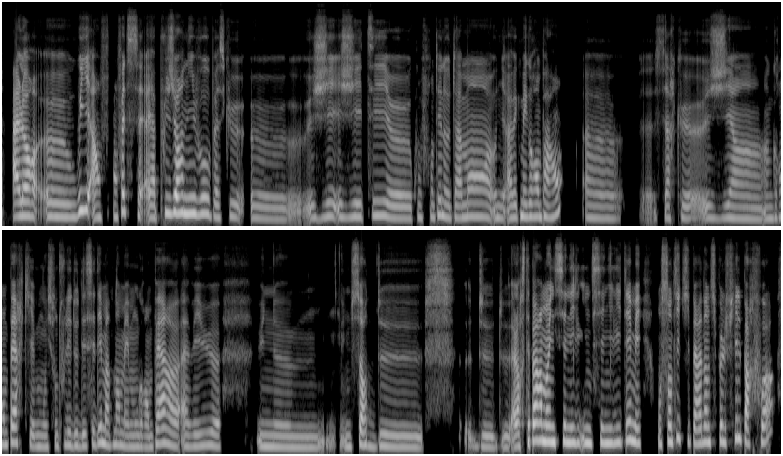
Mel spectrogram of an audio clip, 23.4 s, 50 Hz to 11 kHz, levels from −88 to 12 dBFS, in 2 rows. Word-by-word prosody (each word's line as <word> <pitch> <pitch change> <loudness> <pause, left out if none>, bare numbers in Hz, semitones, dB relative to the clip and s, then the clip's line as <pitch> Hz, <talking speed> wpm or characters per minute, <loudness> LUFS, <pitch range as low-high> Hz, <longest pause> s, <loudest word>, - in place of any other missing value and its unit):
Alors, 200 0 +7
heu, 195 -1 0 0.2
oui, 280 +1 +6
en 180 +1 +3
f 180 - -16
en 190 - -3
fait, 265 +3 +2
c'est 265 0 -3
et - - -3
il - - +4
y - - +2
a 180 - +2
plusieurs 250 -1 +5
niveaux 240 -1 +4
parce 185 -2 -5
que, 195 -3 -8
heu, 160 -3 -9
j'ai 180 +2 -3
j'ai 190 +1 -2
été, 210 +2 -4
heu, 170 -1 -2
confrontée 185 +4 -7
notamment 185 +1 -1
au - - -6
n 175 -1 -6
avec 180 +2 -3
mes 200 -2 +1
grands-parents, 195 +1 -1 0.4
heu 170 -2 -7 0.5
heu, - - -14
c'est-à-dire 175 -1 -8
que 175 -1 -7
j'ai 175 +1 -5
un 170 - -2 0.4
un 170 - -7
grand-père 195 +6 +1
qui 180 - -8
est 165 - -3
mou 165 0 -5
bon, - - -5
ils - - -7
sont 175 - -8
tous 190 +2 -9
les 185 - -2
deux 180 - -4
décédés 185 +6 -3
maintenant, 190 -1 -1
mais 170 -2 -3
mon 165 0 -4
grand-père, 170 +7 +1
heu, 180 -3 +1
avait 170 +1 -4
eu, 190 +1 -4
heu, 170 -2 -1 0.6
une, 170 -1 -2
hem, 155 +2 -4 0.2
une 165 - -5
sorte 175 0 +1
de 160 -2 -3 0.7
de 165 -2 -5
de 155 -1 -6
alors, 170 +1 +4
c'était 240 - +2
pas 250 +1 +9
vraiment 250 -2 +9
une 230 -1 +9
séni 230 -2 +4
une 225 -2 +3
sénilité, 225 +4 +2
mais 225 -3 +5 0.3
on 200 - -2
sentait 235 +7 +2
qu'il 265 -3 -8
perdait 215 +1 +3
un - - +4
petit 230 - -9
peu 240 - +2
le 230 - +2
fil 285 +5 +1
parfois. 230 - +1
185 Hz, 205 wpm, -23 LUFS, 170-215 Hz, 0.7 s, pas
